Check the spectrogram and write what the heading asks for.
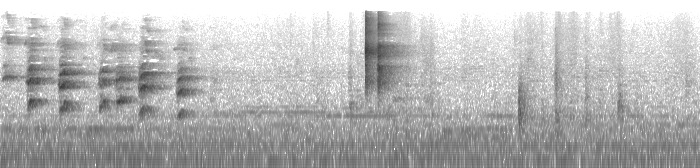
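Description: A dog giving about six quick, high-pitched yips or whines in a row over the first two seconds. About four and a half seconds in comes a single loud, harsh, hissy burst, followed by a few faint clicks.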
